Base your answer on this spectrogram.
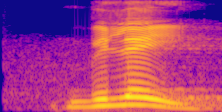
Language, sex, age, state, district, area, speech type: Odia, male, 60+, Odisha, Nayagarh, rural, read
